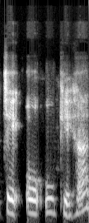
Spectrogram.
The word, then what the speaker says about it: cough: Kemudian next enough, nah jangan lupa itu enough, dah dibaca akhirannya GH dibaca F. Seperti batuk juga nanti tulisannya COUGH dibacanya cough.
